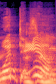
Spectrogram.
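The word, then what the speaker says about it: wadm: created what we call Wood Dam the web assembly wasm Cloud deployment this is great w Dam yeah we say it like a punch yeah go we say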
